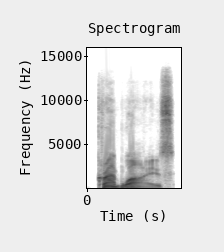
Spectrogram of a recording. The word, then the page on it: crabwise: British English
